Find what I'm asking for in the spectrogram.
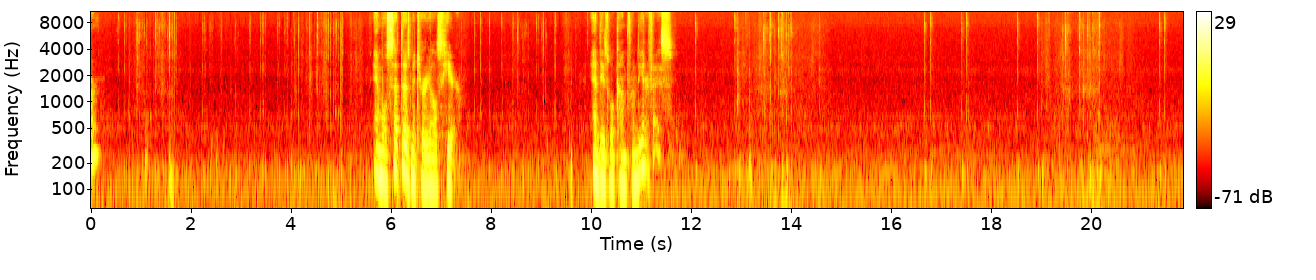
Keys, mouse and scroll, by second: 0.5-1.6 drag, 1.3 BackSpace, 2.2 click, 3.4 drag, 3.8 click, 4.5 BackSpace, 4.9 BackSpace, 7.6 click, 7.9 click, 8.4 click, 8.7 shift+d, 9.0 shift+d, 12.0 click, 15.0-17.4 drag, 18.5 click, 21.5 click.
